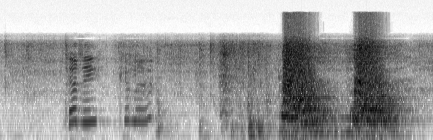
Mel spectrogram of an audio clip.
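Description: A dog lets out two loud, rough, choked-sounding barks after a person speaks briefly.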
